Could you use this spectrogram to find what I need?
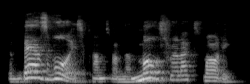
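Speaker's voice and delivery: "best" and "most" jumping up high and loud; high, loud key words. Shown as a demonstration. Coach showing the mistake, high loud stress on "best" and "most". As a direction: startle them by punching "best" and "most" up in pitch. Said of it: "go high pitch or go loud on those words".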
